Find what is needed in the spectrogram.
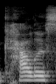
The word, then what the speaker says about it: Calais: I grew up in Calais, Maine, spelled like the Calais in France, but said like the thing on the bottom of your foot.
